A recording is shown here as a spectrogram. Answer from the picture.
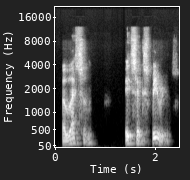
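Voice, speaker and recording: A man with an English accent, vocal fry, very wide pitch swings and a fairly slow pace. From Britain. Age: 50s. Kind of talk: interview. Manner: halting.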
